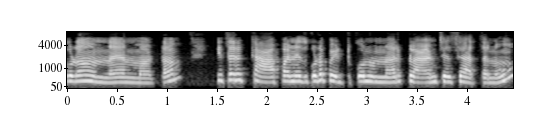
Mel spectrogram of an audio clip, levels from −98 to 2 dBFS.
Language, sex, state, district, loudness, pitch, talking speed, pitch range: Telugu, female, Andhra Pradesh, Chittoor, -14 LUFS, 255 Hz, 145 wpm, 225-275 Hz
